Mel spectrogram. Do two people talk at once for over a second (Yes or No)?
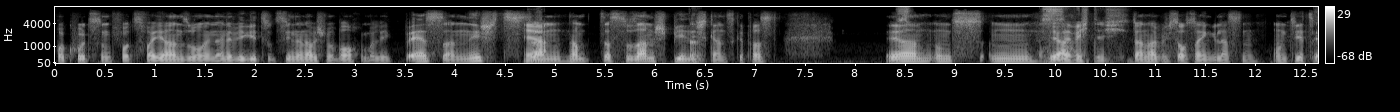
No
